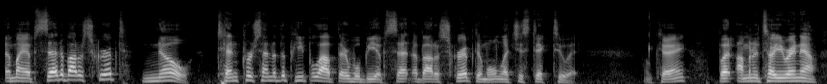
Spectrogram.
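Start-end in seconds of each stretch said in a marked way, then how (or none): none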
